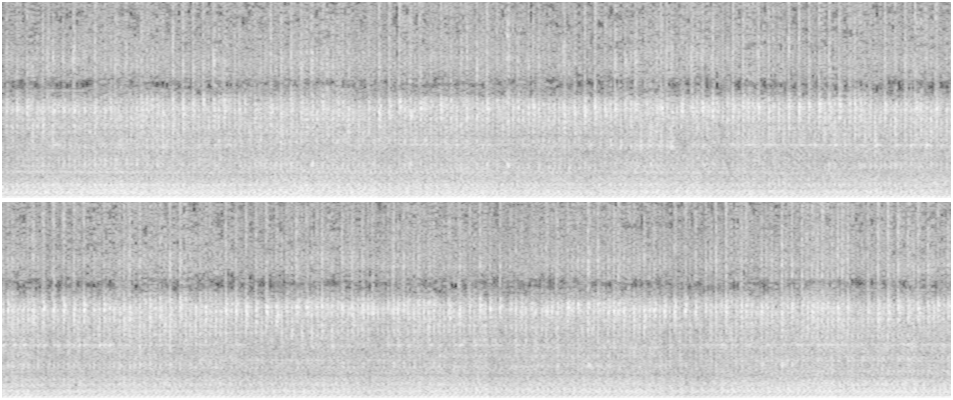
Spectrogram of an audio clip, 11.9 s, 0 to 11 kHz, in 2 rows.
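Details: Ferrari F355 at idle: a loose, uneven knocking about three a second from the front of the engine, not tied to revs. It starts tens of seconds after start-up and idle settles once it stops; louder and longer after long disuse.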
